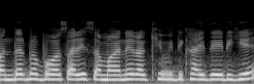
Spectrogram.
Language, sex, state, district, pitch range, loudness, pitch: Hindi, female, Jharkhand, Garhwa, 225-240 Hz, -12 LUFS, 230 Hz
